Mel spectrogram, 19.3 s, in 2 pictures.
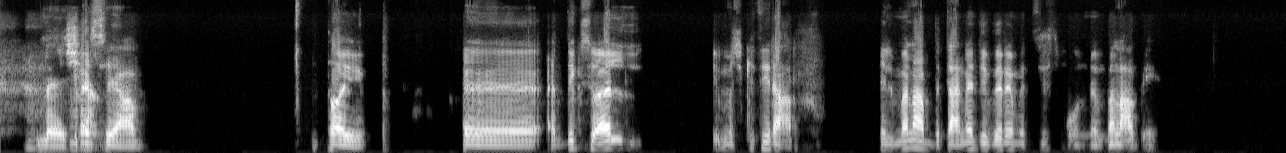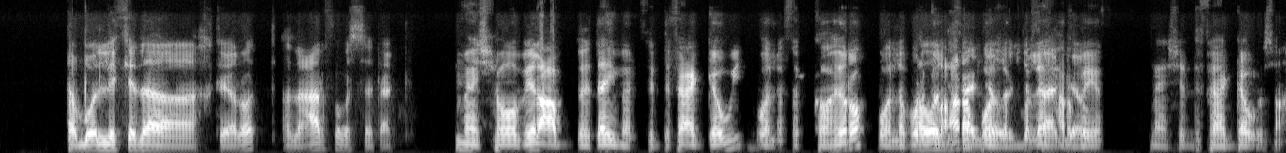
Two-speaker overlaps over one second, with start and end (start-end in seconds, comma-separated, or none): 16.5-17.9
